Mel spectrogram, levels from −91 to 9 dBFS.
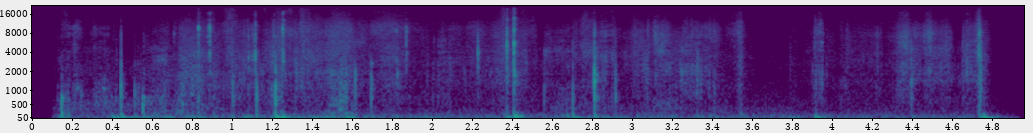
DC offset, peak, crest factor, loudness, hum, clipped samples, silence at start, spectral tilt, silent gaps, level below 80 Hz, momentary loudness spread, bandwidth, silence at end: under 0.1%; -14 dBFS; 36 dB; -47 LUFS; none; under 0.1%; 0.1 s; -2 dB/octave; none; -54 dBFS; 14 LU; over 20 kHz; 0.1 s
